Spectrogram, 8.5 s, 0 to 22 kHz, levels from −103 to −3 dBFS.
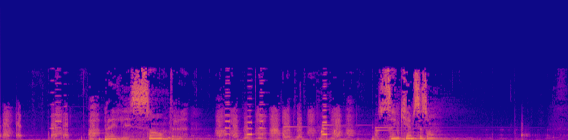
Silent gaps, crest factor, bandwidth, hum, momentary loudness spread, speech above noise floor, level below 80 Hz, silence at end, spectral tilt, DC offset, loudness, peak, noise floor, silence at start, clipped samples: none; 20 dB; 11.5 kHz; none; 19 LU; 29 dB; -56 dBFS; 0.6 s; -3 dB/octave; under 0.1%; -36 LUFS; -18 dBFS; -64 dBFS; 0 s; under 0.1%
